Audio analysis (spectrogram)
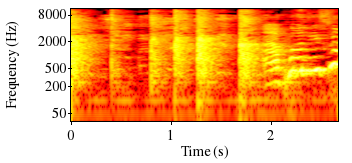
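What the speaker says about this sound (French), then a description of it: "Applaudissez pour elle." A small group claps in several short bursts of hand claps, each quickly fading, before a voice begins speaking at the end.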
